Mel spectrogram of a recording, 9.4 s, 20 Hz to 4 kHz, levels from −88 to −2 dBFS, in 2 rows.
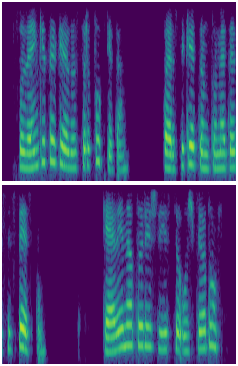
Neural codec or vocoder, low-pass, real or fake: none; 3.6 kHz; real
